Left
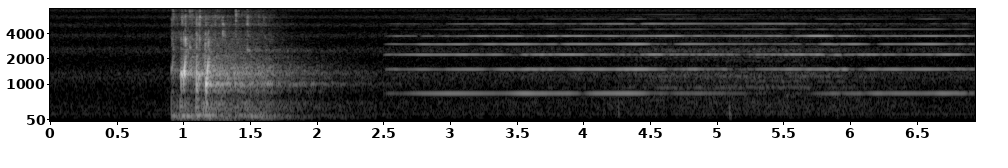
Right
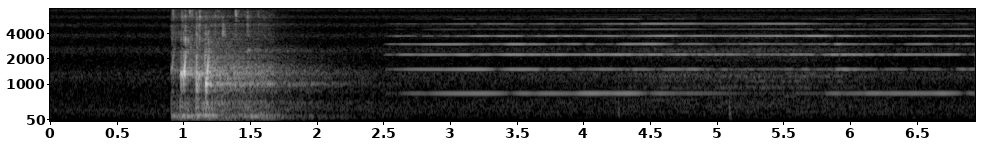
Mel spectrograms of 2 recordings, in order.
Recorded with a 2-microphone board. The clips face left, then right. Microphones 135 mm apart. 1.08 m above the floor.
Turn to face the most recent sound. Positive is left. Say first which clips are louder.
# left 2 dB
turn(degrees=50)  # may be behind; listen again after turning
